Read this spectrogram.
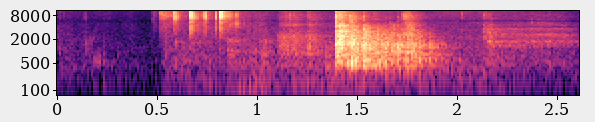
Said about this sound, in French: Deuxième technique, vas-y, avance-toi, lance les dés, fais un geste sous ton intelligence.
